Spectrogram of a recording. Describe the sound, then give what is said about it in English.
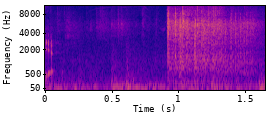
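A sudden burst of bright, rattling clatter as a handful of eight-sided dice tumble across a table, rolled to cast a sleep spell in a tabletop game, starting after a quiet moment and continuing steadily to the end, fairly loud. “Whoa, that's a lot of 14, dice.”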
